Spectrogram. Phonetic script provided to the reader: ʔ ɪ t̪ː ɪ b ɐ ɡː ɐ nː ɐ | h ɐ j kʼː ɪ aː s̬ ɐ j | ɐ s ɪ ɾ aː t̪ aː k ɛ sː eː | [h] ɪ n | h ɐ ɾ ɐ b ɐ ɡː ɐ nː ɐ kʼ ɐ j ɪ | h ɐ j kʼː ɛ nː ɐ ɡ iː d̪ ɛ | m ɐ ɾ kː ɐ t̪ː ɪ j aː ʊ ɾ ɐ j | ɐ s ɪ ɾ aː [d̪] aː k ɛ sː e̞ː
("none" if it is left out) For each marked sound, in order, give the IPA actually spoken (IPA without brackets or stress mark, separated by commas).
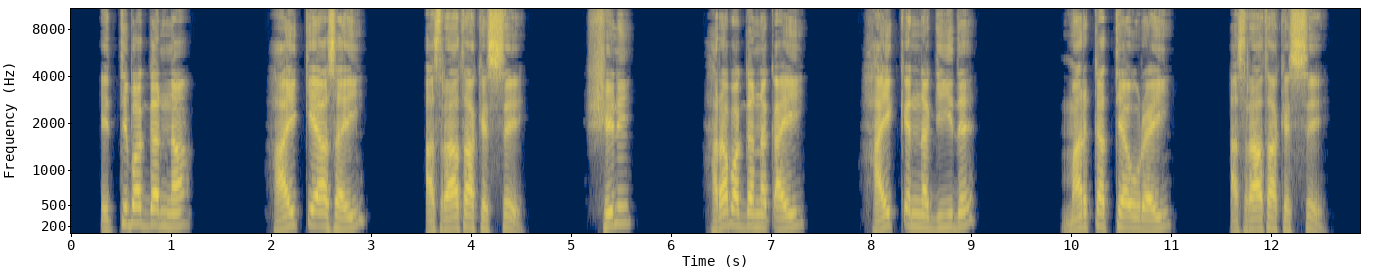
ʃ, t̪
